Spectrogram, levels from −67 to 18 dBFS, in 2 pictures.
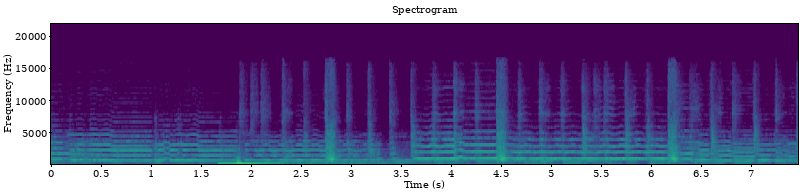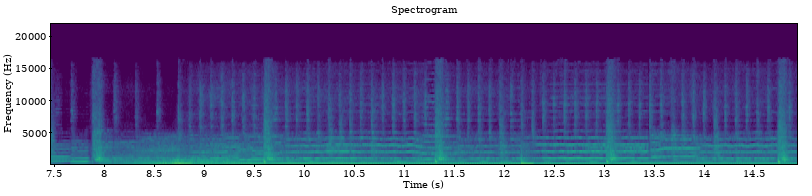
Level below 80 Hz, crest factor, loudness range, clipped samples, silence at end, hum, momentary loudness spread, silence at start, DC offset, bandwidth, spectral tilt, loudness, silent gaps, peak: -20 dBFS; 14 dB; 5 LU; under 0.1%; 0 s; none; 9 LU; 0 s; under 0.1%; 17 kHz; -5 dB/octave; -18 LUFS; none; -2 dBFS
